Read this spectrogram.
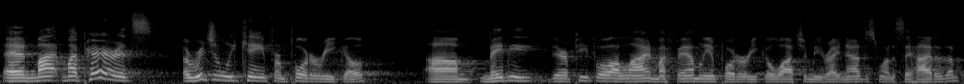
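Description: A middle-aged pastor with a North Jersey accent, preaching a conversational sermon full of fillers and restarts. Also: male voice, medium pitch, moderate pace, in a large hall. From northern New Jersey.

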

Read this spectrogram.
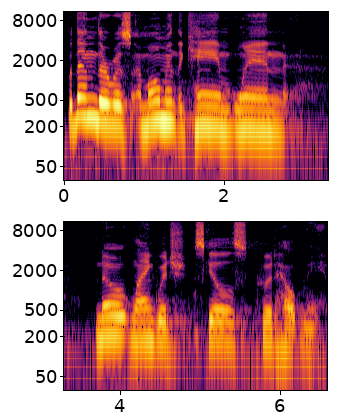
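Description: An American pastor with a notably high voice tells a story from the pulpit in a relaxed, conversational way, often pausing on small fillers. His words ring out with a long reverb in a church sanctuary. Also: clean tone. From United States. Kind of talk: sermon with personal story.

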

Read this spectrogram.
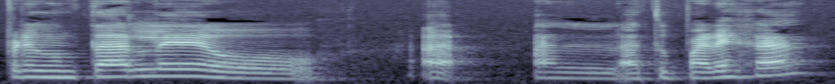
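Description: A woman's voice: mid-range voice, unhurried, gravelly. A woman with a Mexican accent, a podcast co-host explaining in a casual, teacherly way. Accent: Mexican Spanish. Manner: animated, teacherly, laughs often.

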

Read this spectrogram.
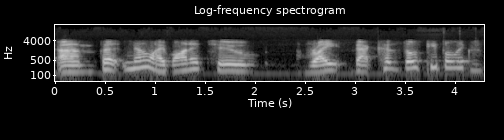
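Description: A man's voice: sits high, measured pace, no echo, narrow, tinny audio. A man being interviewed as a screenwriter, speaking thoughtfully and often rephrasing as he searches for words. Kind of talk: thoughtful interview talk about own writing.

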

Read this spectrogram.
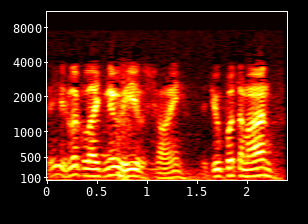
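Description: An actor playing a shrewd, confident police officer with an American accent, methodical and authoritative, in 1930s radio drama style. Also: male voice, medium pitch, lively intonation, fairly quick, close to an everyday voice. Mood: brisk. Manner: methodical, authoritative, plain-spoken. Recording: dull, noisy old radio recording.

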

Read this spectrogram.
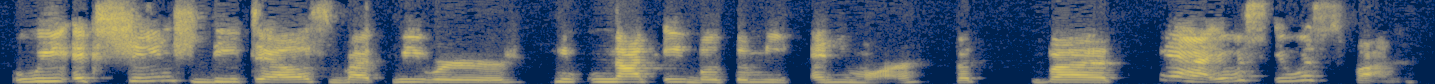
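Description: A woman's voice: on the high side, animated, a little slow, few pauses, fairly bright tone, husky, dry recording, highs cut off. A woman in her twenties with a Filipino accent, chatting casually and switching between languages. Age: 20s. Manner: code-switching, chatty with fillers and laughs. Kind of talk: casual chat.

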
